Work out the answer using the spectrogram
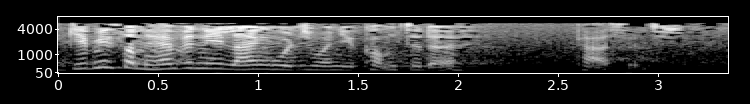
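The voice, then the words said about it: Weak attempt at island accent. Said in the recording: “That was my poor attempt at island accent.”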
